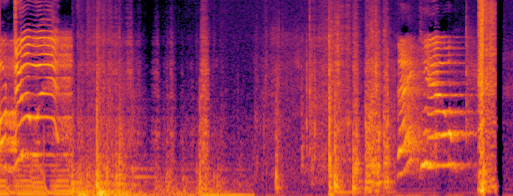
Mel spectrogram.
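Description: A child's high-pitched voice calling out without clear words at the start and again near the end, with scattered knocks and thumps in between.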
